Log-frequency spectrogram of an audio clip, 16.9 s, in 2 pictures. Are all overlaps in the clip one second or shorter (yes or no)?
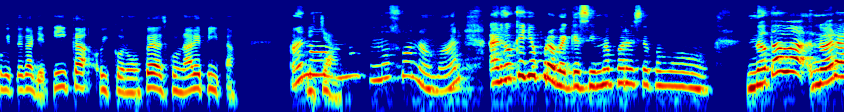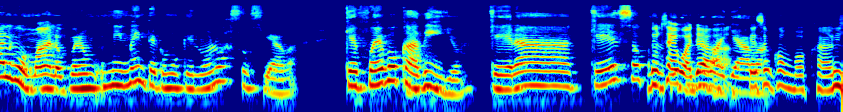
no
